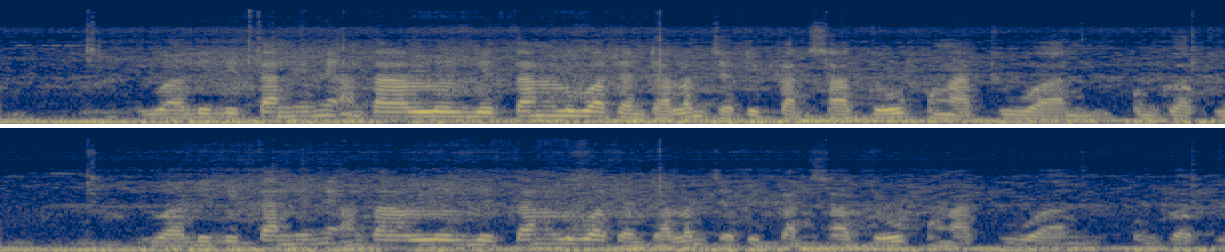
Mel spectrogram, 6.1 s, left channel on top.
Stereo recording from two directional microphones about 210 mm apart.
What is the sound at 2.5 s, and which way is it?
Speech, 30° left (ahead or behind).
